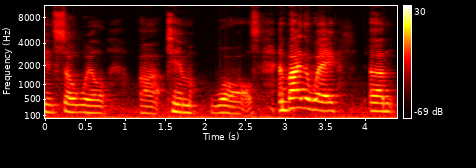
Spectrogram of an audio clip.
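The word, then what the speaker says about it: Walz: good for democracy and so will uh Tim Walls and by the way um his name is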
